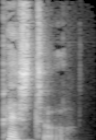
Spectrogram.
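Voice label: "pistol", British English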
